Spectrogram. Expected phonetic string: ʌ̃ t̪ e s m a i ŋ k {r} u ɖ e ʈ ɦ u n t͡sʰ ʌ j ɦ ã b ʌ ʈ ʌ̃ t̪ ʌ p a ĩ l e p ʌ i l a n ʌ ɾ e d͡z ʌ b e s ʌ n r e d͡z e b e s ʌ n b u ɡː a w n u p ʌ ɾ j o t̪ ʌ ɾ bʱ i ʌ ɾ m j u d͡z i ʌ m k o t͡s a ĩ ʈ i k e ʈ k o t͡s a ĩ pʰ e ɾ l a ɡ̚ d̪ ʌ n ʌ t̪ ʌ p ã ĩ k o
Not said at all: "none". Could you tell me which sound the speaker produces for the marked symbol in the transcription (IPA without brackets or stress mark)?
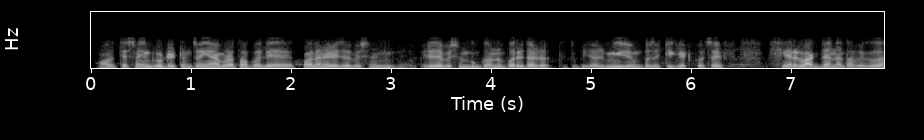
l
